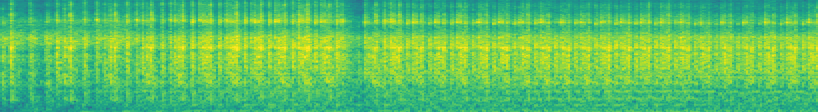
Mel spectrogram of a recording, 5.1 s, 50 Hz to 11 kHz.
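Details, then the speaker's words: 20-year-old Ford 7.3L Powerstroke diesel started around -30 °F after a week at -40 to -50 °F, plugged in 3.5 hours, idling low with clatter and fast sharp ticking from an exhaust leak. "what an exhaust leak"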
